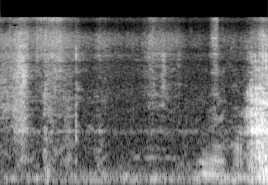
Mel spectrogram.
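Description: Baby elephant giving a short, loud, noisy blast of breath close to the microphone near the end.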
